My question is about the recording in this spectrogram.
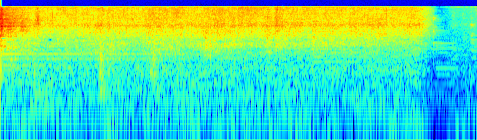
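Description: Sliced onions sizzling in hot mustard oil in a metal kadai, with a spatula stirring them and knocking on the pan at the start and again about half a second in.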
